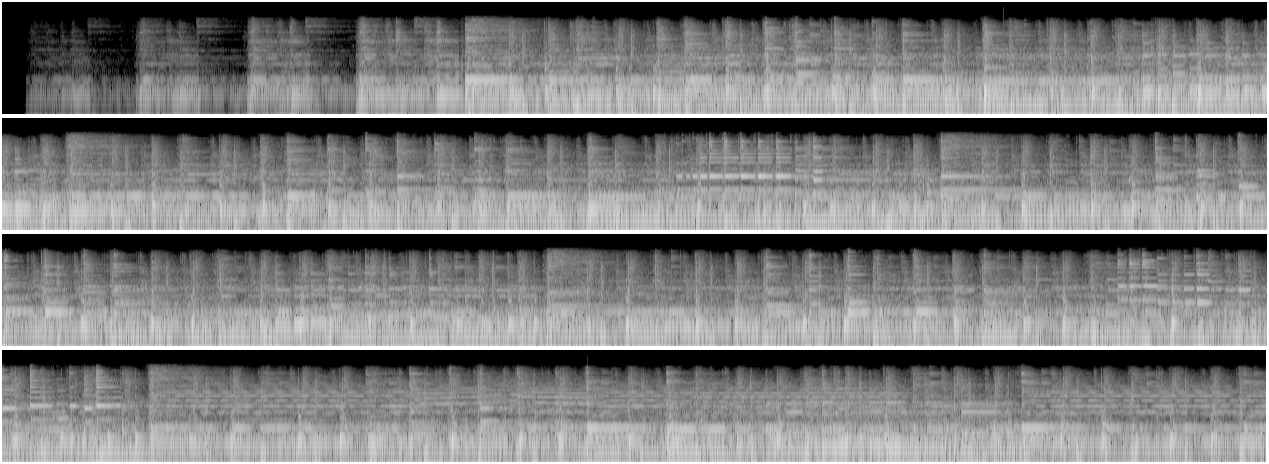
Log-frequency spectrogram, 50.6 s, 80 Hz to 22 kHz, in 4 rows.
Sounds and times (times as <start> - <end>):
Guitar: 0.2 - 50.5.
